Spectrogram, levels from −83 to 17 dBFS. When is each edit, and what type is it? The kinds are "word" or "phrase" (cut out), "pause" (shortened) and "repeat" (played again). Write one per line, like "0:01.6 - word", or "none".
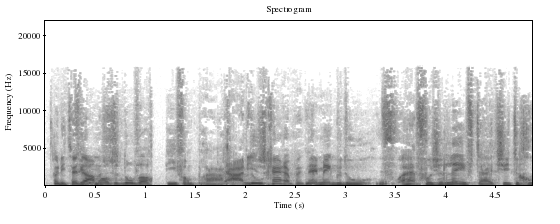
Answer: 0:01.1 - word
